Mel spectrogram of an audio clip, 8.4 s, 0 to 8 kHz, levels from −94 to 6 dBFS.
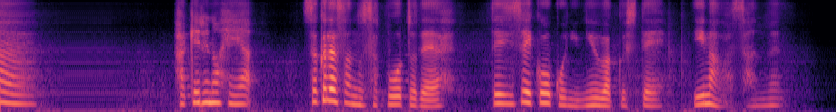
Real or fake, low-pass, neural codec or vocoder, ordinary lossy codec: fake; none; codec, 16 kHz, about 1 kbps, DyCAST, with the encoder's durations; none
